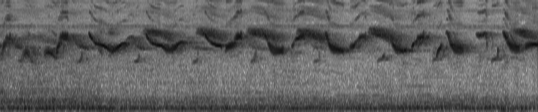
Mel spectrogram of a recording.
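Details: Wild-caught hwamei in Vietnam, kept for its song and said to sing more varied notes than hand-raised birds: rich, loud looping whistles, each phrase rising then falling, repeated in a steady flowing stream over low room murmur.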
